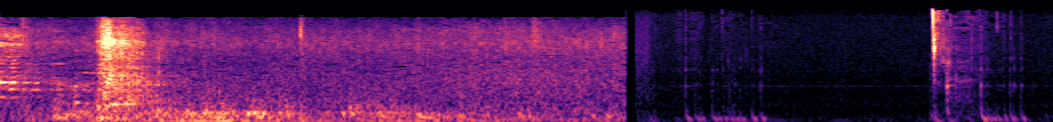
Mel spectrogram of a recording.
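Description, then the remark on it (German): Steady, dense rain hisses loudly for about three seconds, then cuts to a quieter patch with scattered drips and a sharp splash or rumble near the end. No one speaks. “Ach, übrigens, es regnet.”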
